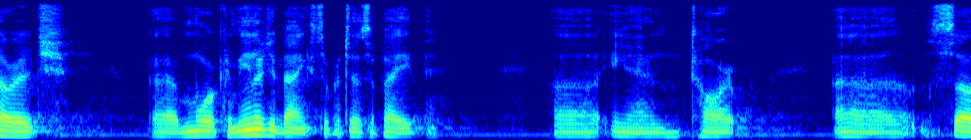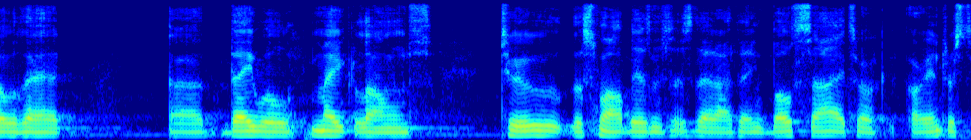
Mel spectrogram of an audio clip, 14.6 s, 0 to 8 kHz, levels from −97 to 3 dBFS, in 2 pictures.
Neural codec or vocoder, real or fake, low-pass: codec, 16 kHz, 4 kbps, FunCodec, trained on Chinese and English, 50 frames a second; fake; 7.2 kHz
